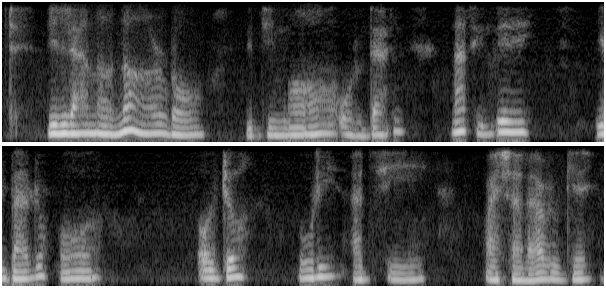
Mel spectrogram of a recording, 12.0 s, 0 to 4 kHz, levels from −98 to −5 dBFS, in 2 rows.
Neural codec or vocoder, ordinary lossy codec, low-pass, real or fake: codec, 16 kHz, 0.8 kbps, ZipCodec; Opus, 16 kbps; 3.6 kHz; fake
